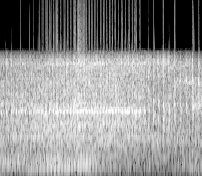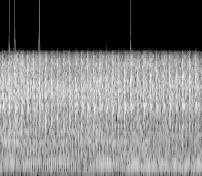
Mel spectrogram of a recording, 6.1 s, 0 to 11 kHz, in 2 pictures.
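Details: 1991 Mitsubishi 3000GT VR4 engine running: a sharp, regular metallic knock about three to four per second, deep in the bottom end. It started suddenly, with no metal flakes in the oil and no oil pressure problems; owner suspects a spun rod bearing, unconfirmed.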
